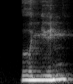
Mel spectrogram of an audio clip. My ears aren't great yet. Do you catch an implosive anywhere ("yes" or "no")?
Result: no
